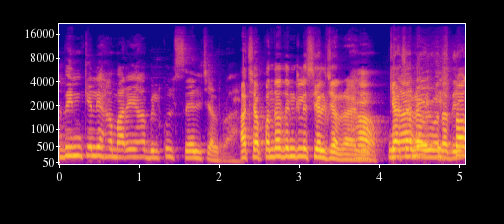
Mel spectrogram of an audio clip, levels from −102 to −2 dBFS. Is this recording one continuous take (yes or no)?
yes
